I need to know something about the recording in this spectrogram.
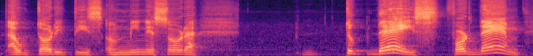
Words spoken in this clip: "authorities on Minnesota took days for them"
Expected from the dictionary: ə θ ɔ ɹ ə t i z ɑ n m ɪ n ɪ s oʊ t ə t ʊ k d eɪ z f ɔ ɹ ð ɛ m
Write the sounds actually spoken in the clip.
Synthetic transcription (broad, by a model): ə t ɔ ɹ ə t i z ɑ n m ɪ n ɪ s oʊ t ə t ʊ k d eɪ s f ɔ ɹ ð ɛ m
